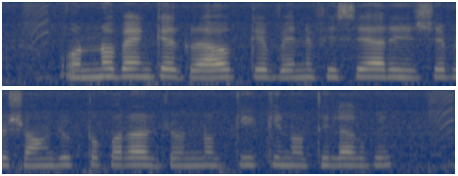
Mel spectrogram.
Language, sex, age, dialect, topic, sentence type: Bengali, female, 18-24, Jharkhandi, banking, question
